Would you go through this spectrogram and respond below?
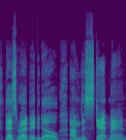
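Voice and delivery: smooth scat man. Retold or imitated. Jazz singer boasting to a confused listener, low and cool. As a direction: purr it like a slick jazz cat. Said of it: "some guy was just like".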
